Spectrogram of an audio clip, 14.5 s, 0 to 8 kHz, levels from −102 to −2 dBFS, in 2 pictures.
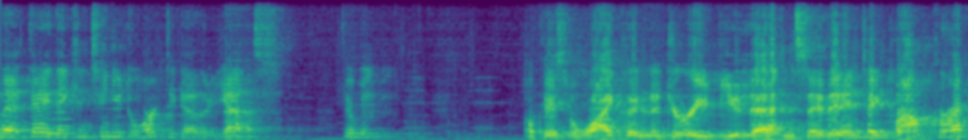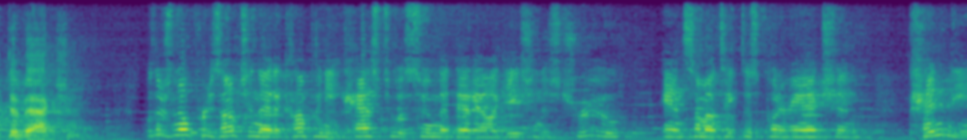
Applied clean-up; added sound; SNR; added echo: neural separator model SepFormer DNS4.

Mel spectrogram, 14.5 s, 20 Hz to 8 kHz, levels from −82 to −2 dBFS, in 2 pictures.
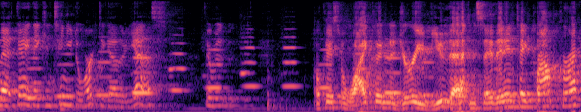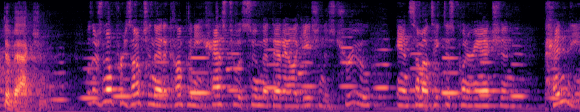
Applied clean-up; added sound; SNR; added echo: none; Wind instrument, woodwind instrument; 9 dB; reverberation time 1.1 s.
